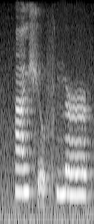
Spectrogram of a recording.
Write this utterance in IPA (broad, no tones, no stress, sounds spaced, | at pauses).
ã lʲ ʃ ṵ f n ə˞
